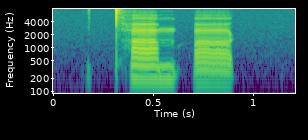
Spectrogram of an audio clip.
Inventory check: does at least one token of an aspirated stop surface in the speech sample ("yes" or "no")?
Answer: yes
